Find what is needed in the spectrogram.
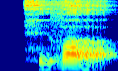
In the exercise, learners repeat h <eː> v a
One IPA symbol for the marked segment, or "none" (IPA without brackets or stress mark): e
